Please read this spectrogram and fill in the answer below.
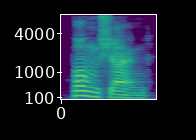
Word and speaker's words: penchant: for fishing heavy sides that's a French word begging your pardon Mr barsley and pronounced pong Shang you see in the French language there barsley well sir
